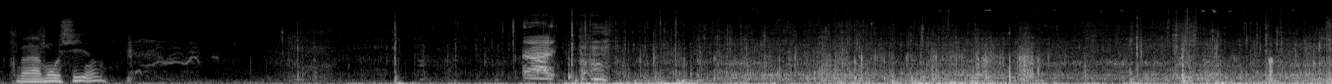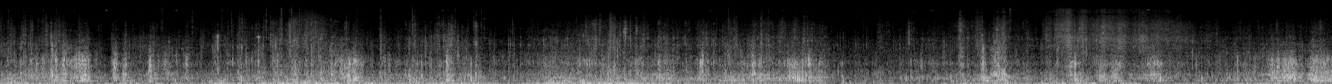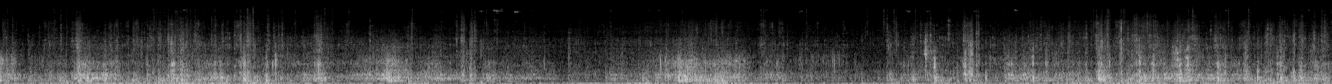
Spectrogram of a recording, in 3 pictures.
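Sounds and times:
mountain bike rumbling on trail: 0.0s - 39.9s
bike knocks and rattles: 3.8s - 39.9s.

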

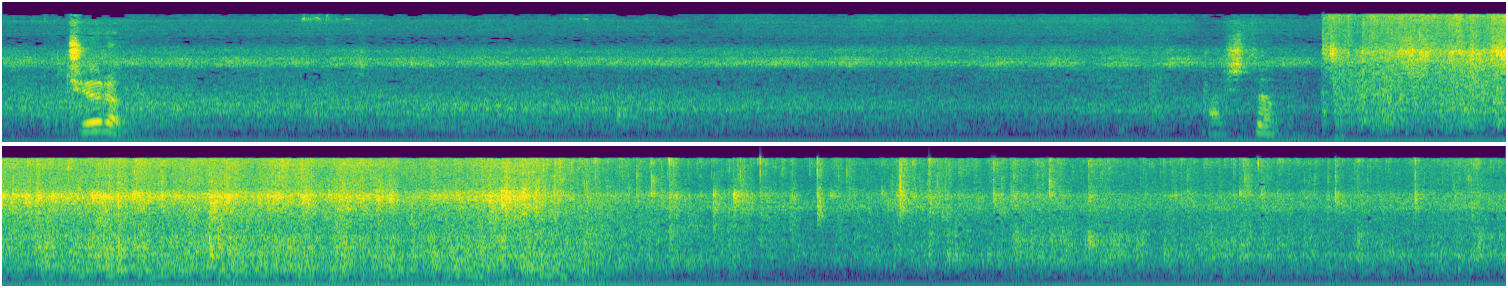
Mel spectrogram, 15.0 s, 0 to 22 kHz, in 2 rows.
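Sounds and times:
water spraying from a hose: 6.6s - 15.0s.

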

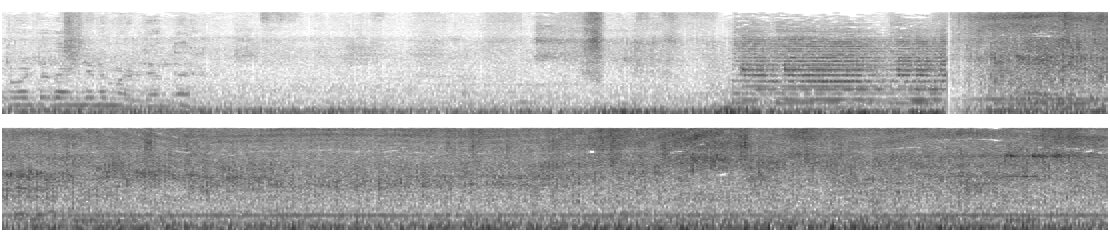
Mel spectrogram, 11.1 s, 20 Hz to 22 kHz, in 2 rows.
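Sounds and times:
vehicle horn: 3.6s - 6.1s
steady hum: 4.7s - 11.0s
water spraying from hose: 4.8s - 11.0s.

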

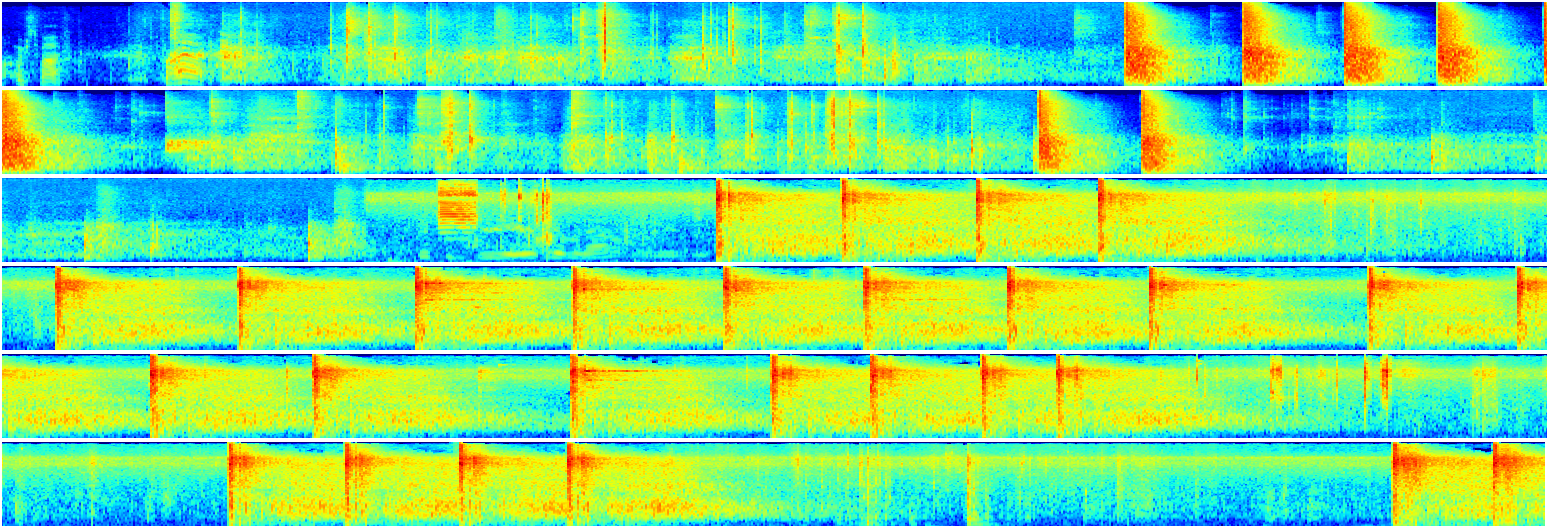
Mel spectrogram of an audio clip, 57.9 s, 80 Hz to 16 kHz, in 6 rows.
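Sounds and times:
handgun shots with echo: 7.0s - 10.1s, 16.1s - 17.3s, 29.3s - 41.4s, 57.0s - 57.9s.

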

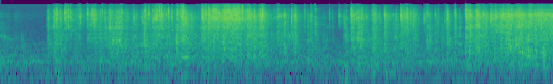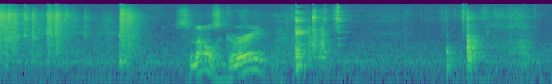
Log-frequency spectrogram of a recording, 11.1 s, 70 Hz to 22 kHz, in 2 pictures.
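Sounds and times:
aluminium foil crinkling: 0.4s - 6.5s.

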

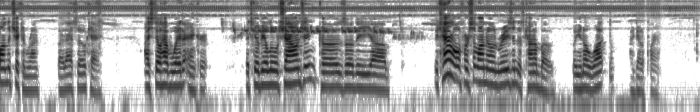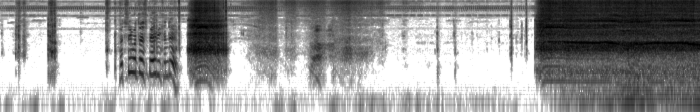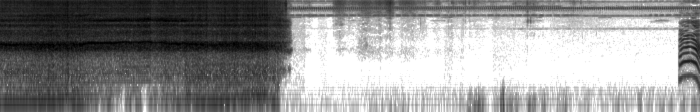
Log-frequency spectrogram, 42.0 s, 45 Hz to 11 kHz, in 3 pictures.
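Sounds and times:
electric chainsaw cutting wood: 17.7s - 18.6s, 24.6s - 33.8s.

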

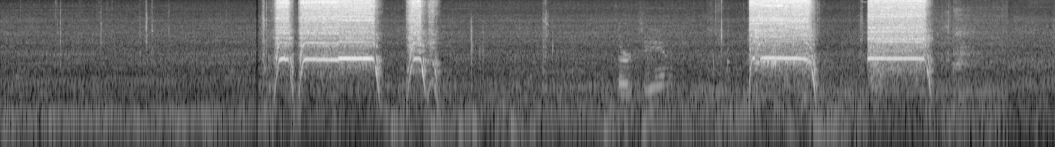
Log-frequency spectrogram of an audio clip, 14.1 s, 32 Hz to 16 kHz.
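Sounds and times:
electric ratchet motor whining: 3.5s - 5.9s, 10.0s - 12.6s.

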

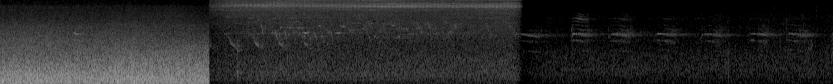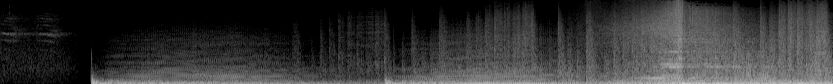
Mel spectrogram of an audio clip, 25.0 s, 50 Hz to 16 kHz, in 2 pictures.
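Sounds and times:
high insect buzz: 3.2s - 7.8s
bird chirps: 3.4s - 13.5s
small bird calling: 3.4s - 13.5s.

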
